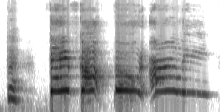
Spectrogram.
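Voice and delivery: very high, loud, stretched squeal; hammed-up squeal. A narrator's reading. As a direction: squeal it out with overblown delight. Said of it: "he squealed".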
